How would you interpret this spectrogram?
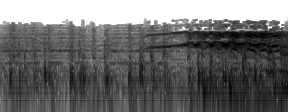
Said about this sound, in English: The Lone Ranger spoke soothingly to the horse, calmed him, and then turned him around on the trail.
